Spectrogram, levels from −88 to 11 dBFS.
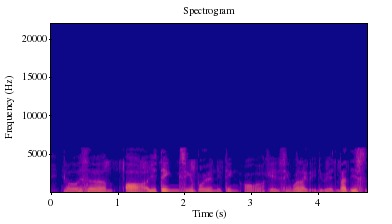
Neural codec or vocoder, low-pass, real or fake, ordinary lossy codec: none; 7.2 kHz; real; MP3, 24 kbps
